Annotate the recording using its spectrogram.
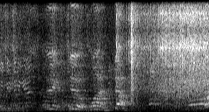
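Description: Children cheer and shout.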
